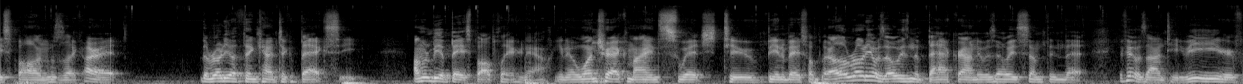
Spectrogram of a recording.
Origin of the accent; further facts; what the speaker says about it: Kentwood, Michigan, United States; I grew up here in Kentwood.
